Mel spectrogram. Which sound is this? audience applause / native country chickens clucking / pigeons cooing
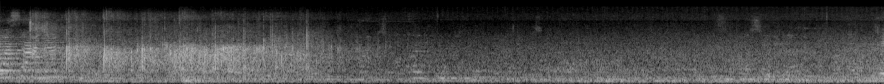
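audience applause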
